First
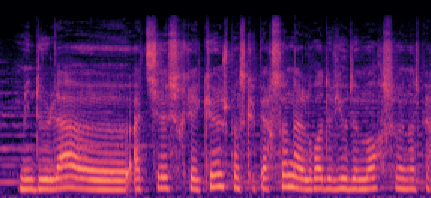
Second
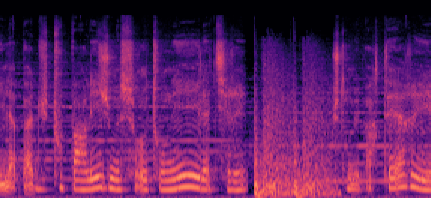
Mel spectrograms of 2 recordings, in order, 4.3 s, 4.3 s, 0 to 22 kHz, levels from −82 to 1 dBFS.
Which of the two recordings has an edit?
second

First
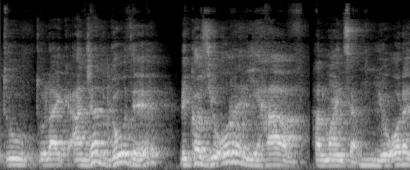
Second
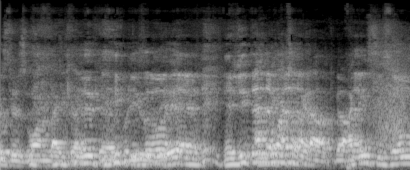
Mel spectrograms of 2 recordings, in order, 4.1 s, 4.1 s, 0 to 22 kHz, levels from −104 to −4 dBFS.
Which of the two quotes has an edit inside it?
first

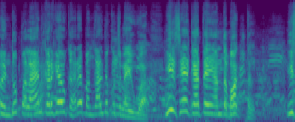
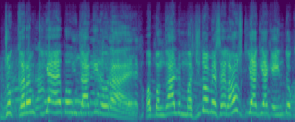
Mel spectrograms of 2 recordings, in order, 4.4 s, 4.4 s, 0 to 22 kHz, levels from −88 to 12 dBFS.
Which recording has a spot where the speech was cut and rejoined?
second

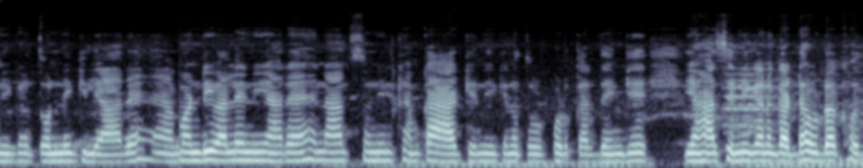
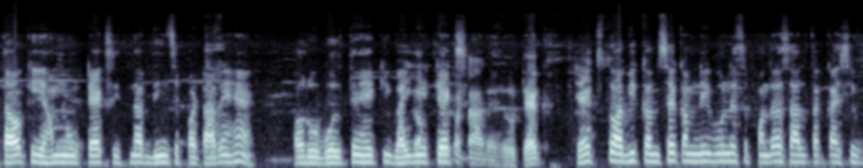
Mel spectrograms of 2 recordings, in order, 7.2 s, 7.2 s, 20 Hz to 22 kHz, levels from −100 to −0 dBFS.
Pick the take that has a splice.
first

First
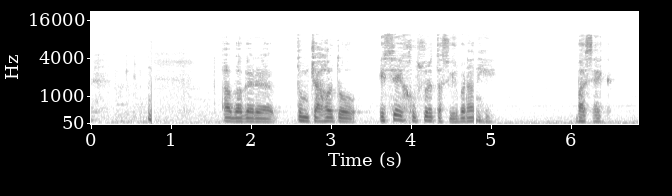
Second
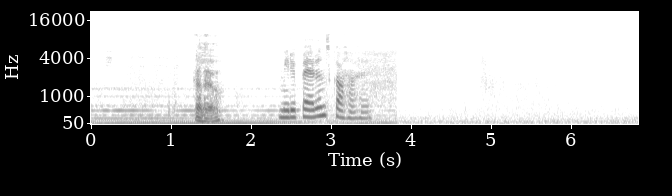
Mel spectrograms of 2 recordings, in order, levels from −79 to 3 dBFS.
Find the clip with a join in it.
second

